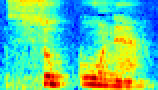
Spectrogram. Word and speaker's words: Sukuna: So, it is Sukuna.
